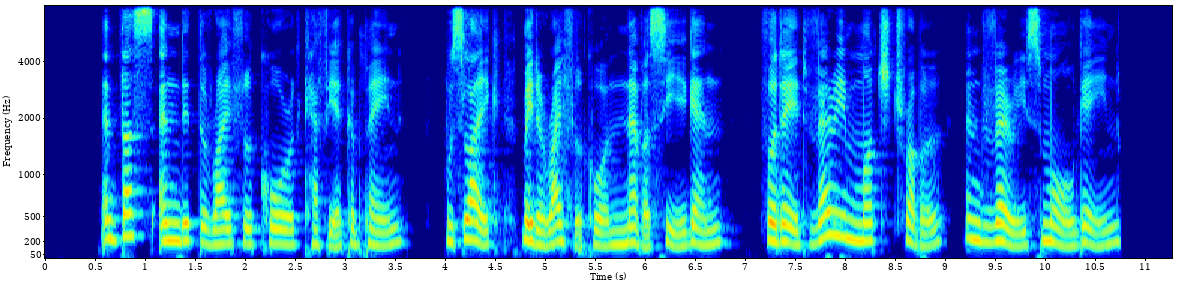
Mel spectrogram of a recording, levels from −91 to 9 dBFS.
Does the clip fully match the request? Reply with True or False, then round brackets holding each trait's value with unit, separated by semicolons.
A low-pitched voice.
False (185 Hz)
